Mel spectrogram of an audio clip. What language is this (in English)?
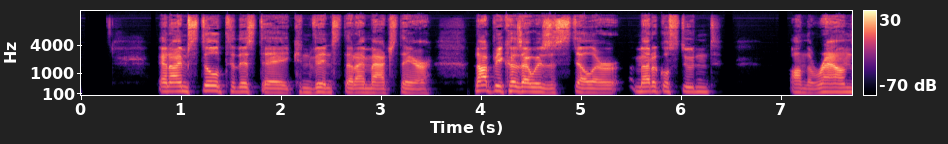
English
